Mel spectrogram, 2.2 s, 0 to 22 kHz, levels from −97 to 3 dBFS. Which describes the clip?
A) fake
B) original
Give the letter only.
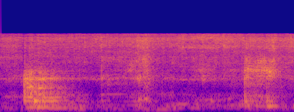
A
